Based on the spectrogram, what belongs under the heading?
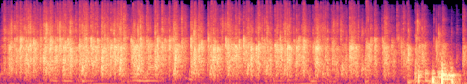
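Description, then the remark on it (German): Steady audience applause welcoming a guest at the start of a talk, a dense wash of many hands clapping at an even loudness for several seconds, with a brief tonal sound and a few louder claps near the end. “Also herzlich willkommen, du kriegst einen schönen Applaus zu Beginn.”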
